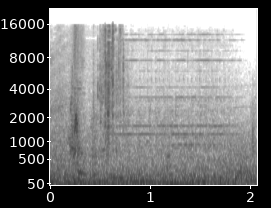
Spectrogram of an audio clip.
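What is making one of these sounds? Footsteps patter quickly on a hard floor.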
